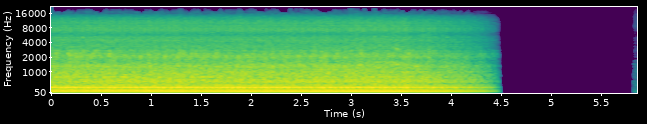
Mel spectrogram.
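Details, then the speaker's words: Nissan RD28 Patrol diesel with Bosch VE boost-comp pump (11mm plunger): steady even idle, smooth low throb, no clacking knock, then shutdown; running normally. "but once you've timed up everything to hear it should sound pretty good and you should have the setting pretty close to what the factory setting with the dial indicator should be"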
